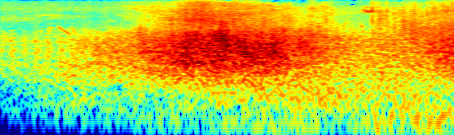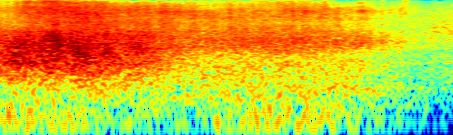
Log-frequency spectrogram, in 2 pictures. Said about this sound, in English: This is an airstrike.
